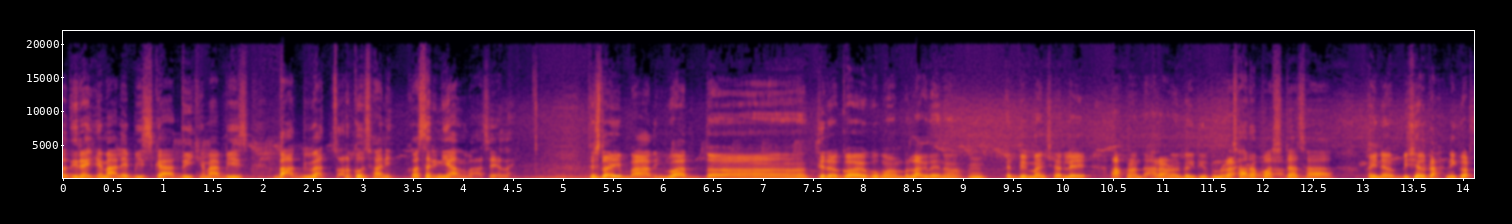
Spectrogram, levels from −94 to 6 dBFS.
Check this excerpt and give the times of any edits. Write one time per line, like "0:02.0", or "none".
none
